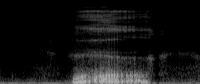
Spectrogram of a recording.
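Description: A man's short, breathy snort through the nose, a stifled laugh, lasting under a second about halfway through.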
